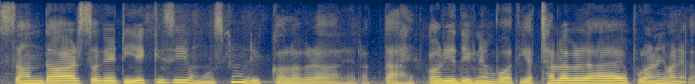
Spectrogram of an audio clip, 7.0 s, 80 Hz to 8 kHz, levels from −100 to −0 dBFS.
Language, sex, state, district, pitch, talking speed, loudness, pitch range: Hindi, female, Bihar, Begusarai, 195 Hz, 215 wpm, -14 LUFS, 180-210 Hz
